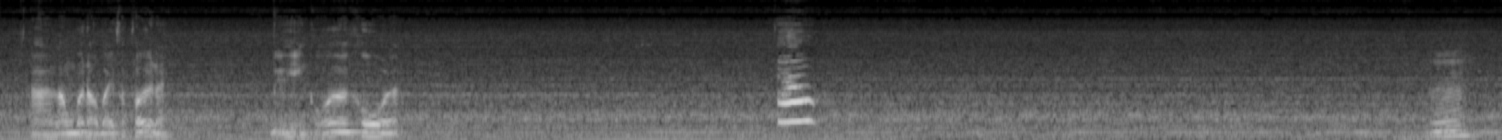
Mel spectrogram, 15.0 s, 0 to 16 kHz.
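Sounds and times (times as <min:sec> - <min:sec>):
fans humming: 0:00.0 - 0:15.0
cat meowing: 0:07.8 - 0:08.2.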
